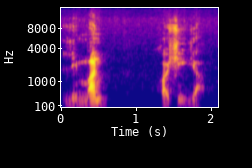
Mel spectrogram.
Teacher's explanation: نون ساکن کے بعد اگلا حرف خا ہے جو کہ حروف حلقیہ میں سے ہے، تو نون ساکن کی آواز شارٹ ہوگی ، اظہار کا لول کلیئر 1 سیکنڈ ساؤنڈ، لمن خشیہ، خشیہ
